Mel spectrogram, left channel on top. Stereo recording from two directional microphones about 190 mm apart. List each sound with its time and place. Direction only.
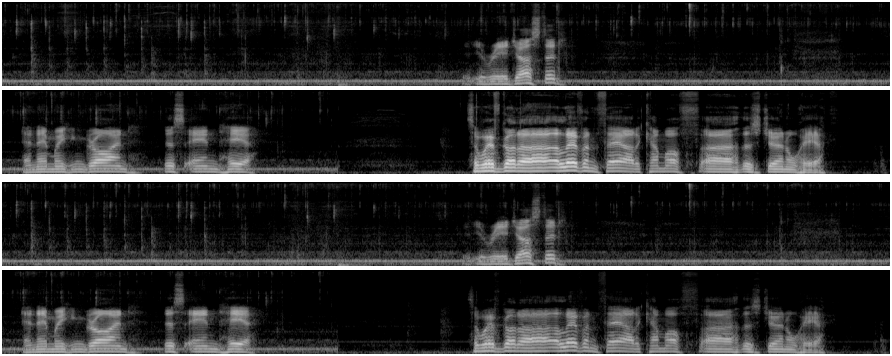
4.7 s speech: 25° left (ahead or behind)
8.0 s a sound: 10° left (ahead or behind)
9.0 s speech: 10° left (ahead or behind)
13.5 s speech: 60° left (ahead or behind); by 17.2 s 40° left (ahead or behind)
